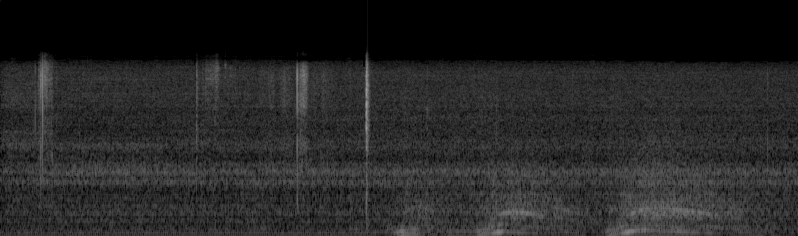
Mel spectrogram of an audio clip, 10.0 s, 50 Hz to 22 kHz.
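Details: BMW E39 petrol engine revved in repeated bursts, with an odd droning tone rising and falling with revs and the oil light blinking; the cause is unknown, an abnormal noise under acceleration.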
